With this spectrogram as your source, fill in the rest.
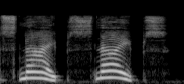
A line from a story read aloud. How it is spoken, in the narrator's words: All the boys were yelling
